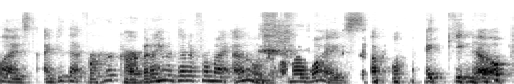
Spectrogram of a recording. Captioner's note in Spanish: risas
